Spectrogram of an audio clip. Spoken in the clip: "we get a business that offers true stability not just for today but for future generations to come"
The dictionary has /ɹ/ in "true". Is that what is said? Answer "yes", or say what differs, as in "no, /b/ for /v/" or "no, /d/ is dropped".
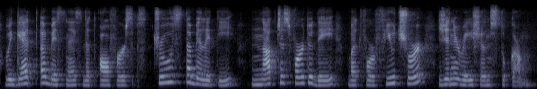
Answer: yes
